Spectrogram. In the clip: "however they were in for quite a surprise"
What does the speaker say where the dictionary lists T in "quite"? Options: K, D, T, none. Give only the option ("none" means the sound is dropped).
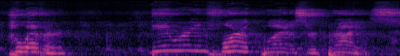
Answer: none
